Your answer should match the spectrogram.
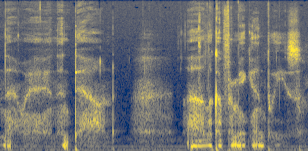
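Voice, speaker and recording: Guy doing asmr roleplay, whispery n gravelly, gentle and slow, right up on the mic. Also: on the high side, flat delivery. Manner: gentle, reassuring, unhurried. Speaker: ASMR performer. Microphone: close binaural microphone.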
